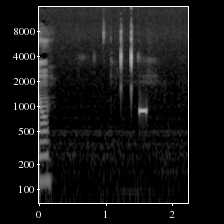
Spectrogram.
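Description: Yaesu FTM-100DR mobile transceiver's key beep: a couple of faint button clicks, then one short, steady beep about a second and a half in, as a front-panel key is pressed to enter a menu item.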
